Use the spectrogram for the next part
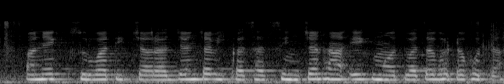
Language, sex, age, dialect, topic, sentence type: Marathi, female, 60-100, Varhadi, agriculture, statement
